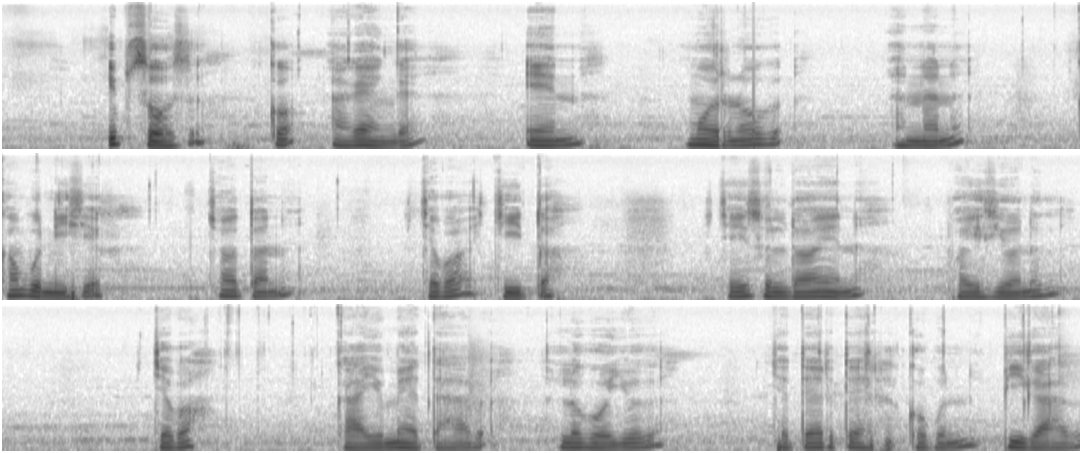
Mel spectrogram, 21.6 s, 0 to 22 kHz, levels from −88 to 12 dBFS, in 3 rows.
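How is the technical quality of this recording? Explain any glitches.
Two brief playback glitches stand out in the speech, both of the same kind.

Both are repeated buffers. At 5.01 s, fresh audio arrived late, so the device replayed its last 5.8 ms chunk (which fits a 256-sample buffer) once, giving a tiny click. At 19.49 to 19.51 s it looped its last chunk four extra times, making a short buzz and dropping around 20 ms.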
